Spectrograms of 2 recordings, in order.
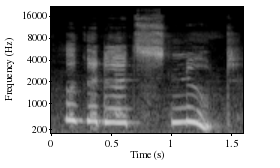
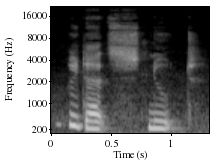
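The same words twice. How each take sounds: First: Slow cooing. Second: Said in the usual way. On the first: Real, not acted. Cooing repeated.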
